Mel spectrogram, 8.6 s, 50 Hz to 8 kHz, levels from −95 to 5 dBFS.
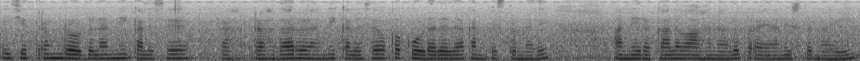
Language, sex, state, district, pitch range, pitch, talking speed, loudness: Telugu, female, Andhra Pradesh, Krishna, 180-195 Hz, 190 Hz, 110 wpm, -16 LUFS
